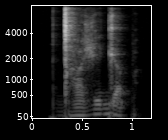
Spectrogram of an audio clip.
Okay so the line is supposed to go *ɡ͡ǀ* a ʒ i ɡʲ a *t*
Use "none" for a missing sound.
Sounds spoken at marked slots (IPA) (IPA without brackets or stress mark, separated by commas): ɡ͡ǀ, p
